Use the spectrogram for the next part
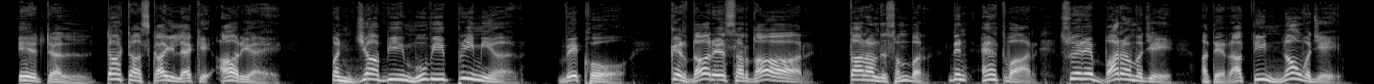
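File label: PUNJABI male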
